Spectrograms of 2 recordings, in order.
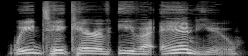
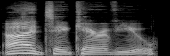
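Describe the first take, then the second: First: Gently pleading offer. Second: Lower, intimate pleading. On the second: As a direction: drop lower and plead personally. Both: Acted. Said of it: "A pleading tone was thick in his voice".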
